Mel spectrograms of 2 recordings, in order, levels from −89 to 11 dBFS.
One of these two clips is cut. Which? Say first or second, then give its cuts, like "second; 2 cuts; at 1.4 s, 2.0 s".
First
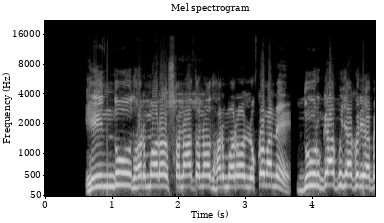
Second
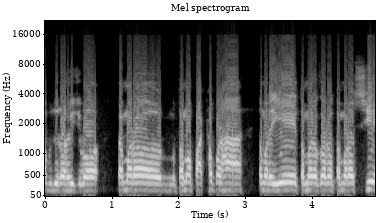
first; 1 cut; at 3.7 s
